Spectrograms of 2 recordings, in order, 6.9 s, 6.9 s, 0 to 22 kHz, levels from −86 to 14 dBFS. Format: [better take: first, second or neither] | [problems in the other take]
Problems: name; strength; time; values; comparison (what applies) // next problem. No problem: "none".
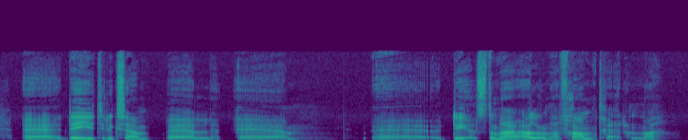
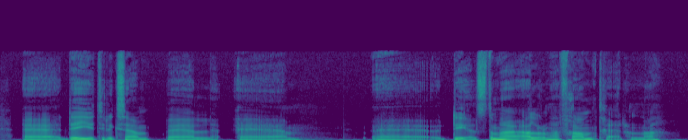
second | thin; very; fading below 250 Hz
